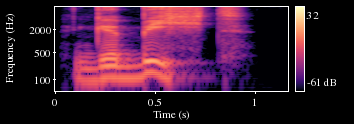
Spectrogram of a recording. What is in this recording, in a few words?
"gebicht", Kaevels Platt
